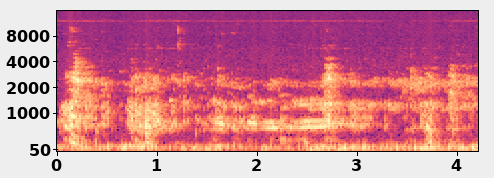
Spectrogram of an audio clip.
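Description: Faint dog whining, with a couple of short barks near the start.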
